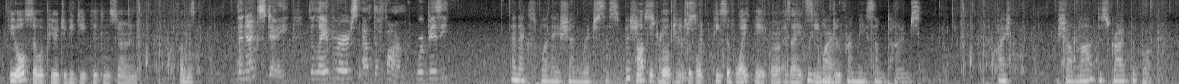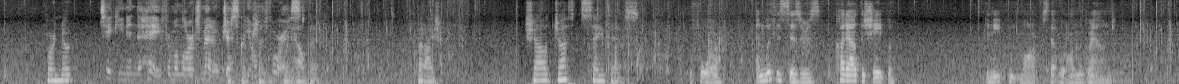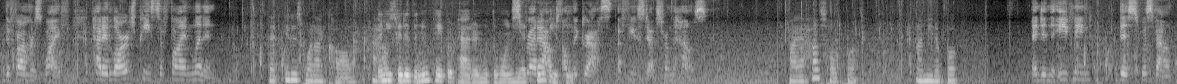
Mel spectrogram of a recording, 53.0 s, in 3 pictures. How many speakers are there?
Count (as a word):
three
